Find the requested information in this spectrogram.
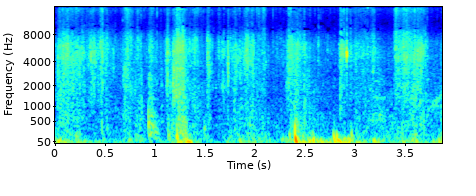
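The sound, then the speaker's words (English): Footsteps of hikers walking down a path on Pharoh Mountain, a faint, steady series of soft, irregular crunching steps. “We're walking down the path. We're walking down the floor.”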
